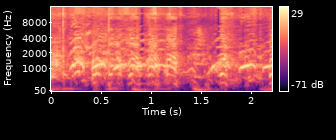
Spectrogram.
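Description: A group of young people laughing and squealing together, many high-pitched voices overlapping at once.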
